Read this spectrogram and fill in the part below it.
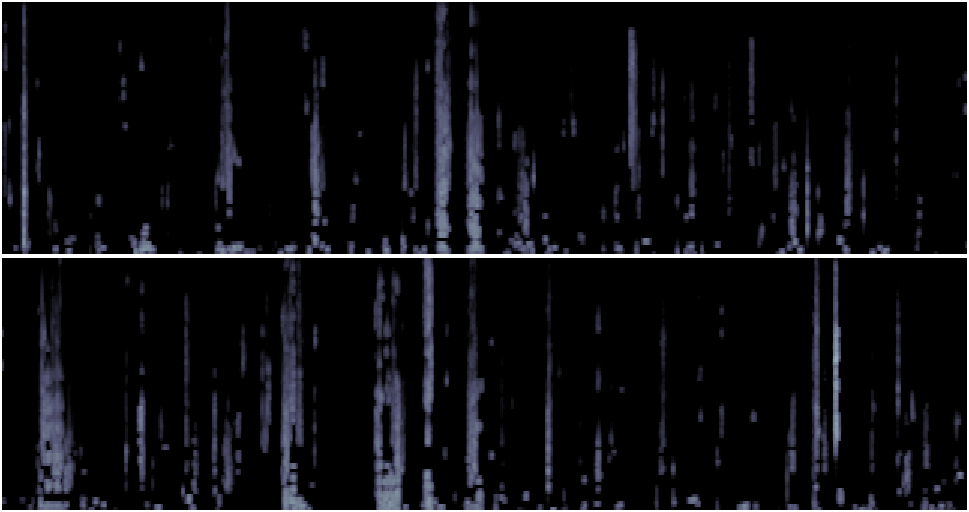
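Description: Keyboards clatter softly in a quiet room.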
